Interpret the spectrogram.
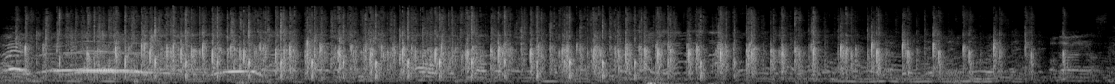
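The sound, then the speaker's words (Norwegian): Live audience applause, dense and steady for about ten seconds, with a brief cheer near the start before the clapping thins out and fades toward the end. “Applaus for”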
